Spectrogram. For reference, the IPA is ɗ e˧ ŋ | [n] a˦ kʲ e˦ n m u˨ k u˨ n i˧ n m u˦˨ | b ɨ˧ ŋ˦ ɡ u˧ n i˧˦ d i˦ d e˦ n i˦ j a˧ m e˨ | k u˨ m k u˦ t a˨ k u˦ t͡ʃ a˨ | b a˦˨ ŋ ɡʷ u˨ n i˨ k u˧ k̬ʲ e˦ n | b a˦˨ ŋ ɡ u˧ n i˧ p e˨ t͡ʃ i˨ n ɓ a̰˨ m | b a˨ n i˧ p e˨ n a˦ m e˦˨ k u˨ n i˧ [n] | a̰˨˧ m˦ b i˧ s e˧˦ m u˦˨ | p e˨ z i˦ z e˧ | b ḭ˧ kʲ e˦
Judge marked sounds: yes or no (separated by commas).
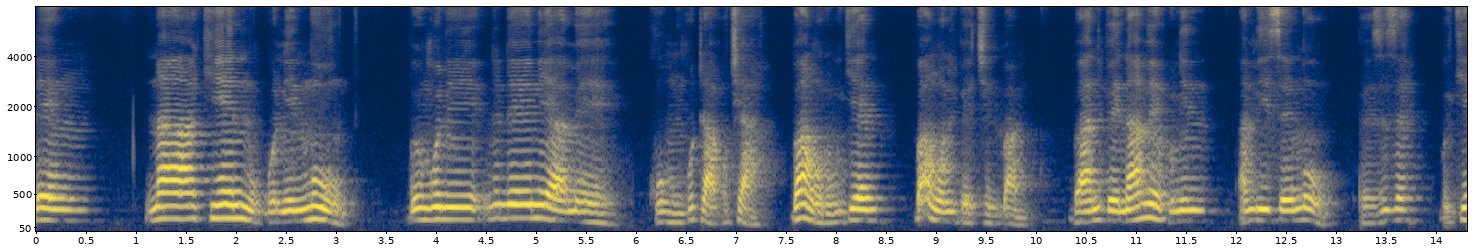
yes, yes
